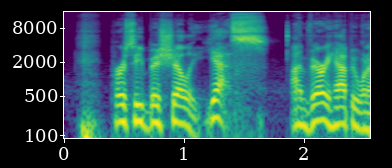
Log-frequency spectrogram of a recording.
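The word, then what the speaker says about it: Percy Bysshe Shelley: read it and I don't know how to pronounce the guy's name it's a guy right fail uh he B I was correct Percy bishell yes I'm very happy when I remember stupid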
